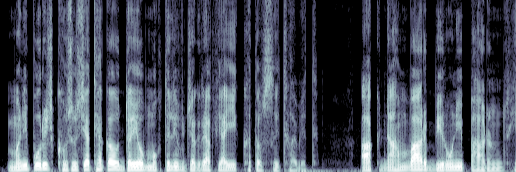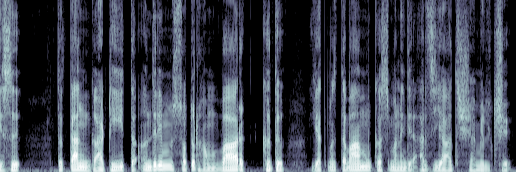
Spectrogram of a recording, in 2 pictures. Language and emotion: Kashmiri, neutral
